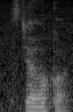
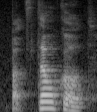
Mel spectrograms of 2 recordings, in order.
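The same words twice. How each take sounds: First: 1 soft echo. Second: Halting, higher, aching alien voice; heartfelt Stitch. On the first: Real, not acted. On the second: Retold or imitated. Stitch telling the councilwoman about his family, aching. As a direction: plead it with heartache. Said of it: "with the heartache".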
